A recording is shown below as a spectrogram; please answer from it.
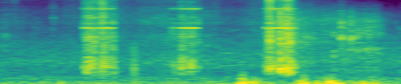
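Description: Two short mechanical whirs about a second apart from a crash-damaged Traxxas Sledge RC truck, its motor and drivetrain briefly run while the truck is checked to see whether it still works.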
